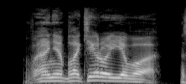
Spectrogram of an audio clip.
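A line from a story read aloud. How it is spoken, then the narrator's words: Shouted. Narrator (Russian): закричал в этот момент Шахтер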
